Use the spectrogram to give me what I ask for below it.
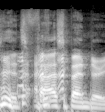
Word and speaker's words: Fassbender: I was going to say, and Fastback, but he's blue. – Yeah, he's not green. – Fastback? – His turtle. – Everybody shut up. – It's Fassbender. You pronounced it wrong.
